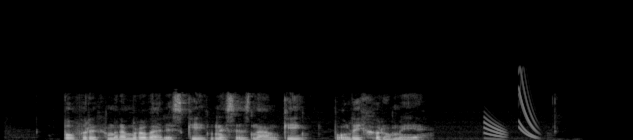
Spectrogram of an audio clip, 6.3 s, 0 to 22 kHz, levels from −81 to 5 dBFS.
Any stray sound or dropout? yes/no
yes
